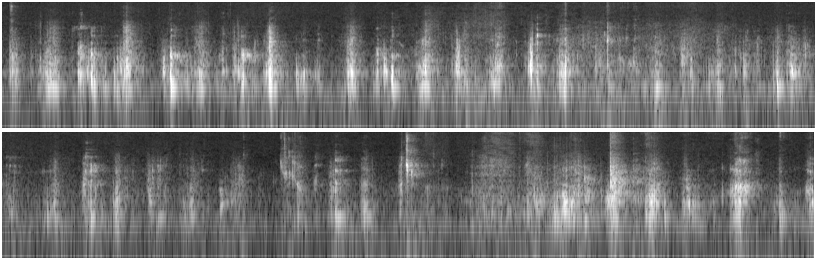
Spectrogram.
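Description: A person biting and chewing a fried mozzarella corn dog coated in crisp potato cubes: many quick, irregular crunches that ease for a moment past the middle.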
